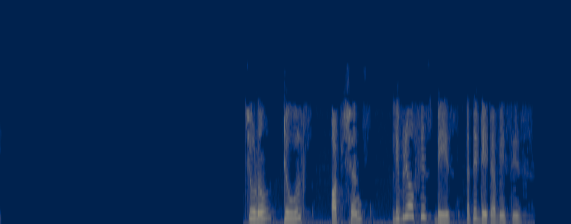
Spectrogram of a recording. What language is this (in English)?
Punjabi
